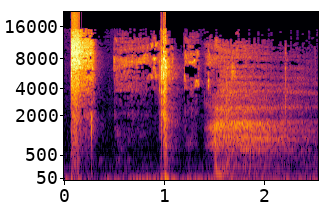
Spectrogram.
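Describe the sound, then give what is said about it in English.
A can of Guinness draft is cracked open: a sharp hissing pop, a second metallic click, then a steady soft fizzing rush of foam that lingers to the end. No talking. “That was Guinness draft here.”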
